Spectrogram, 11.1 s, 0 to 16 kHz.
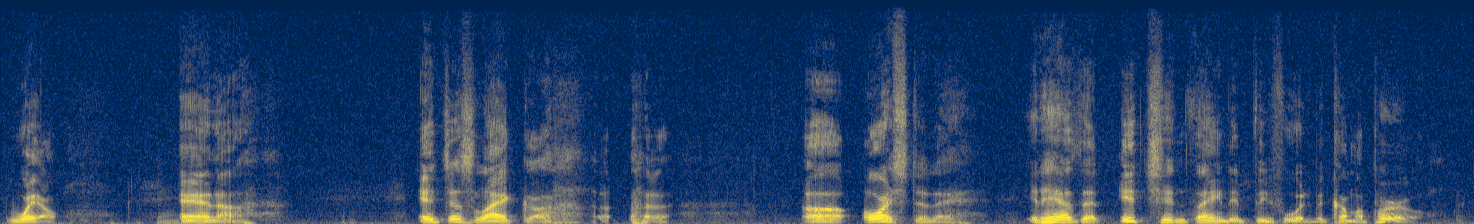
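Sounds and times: man clearing his throat: 4.0 - 5.1.

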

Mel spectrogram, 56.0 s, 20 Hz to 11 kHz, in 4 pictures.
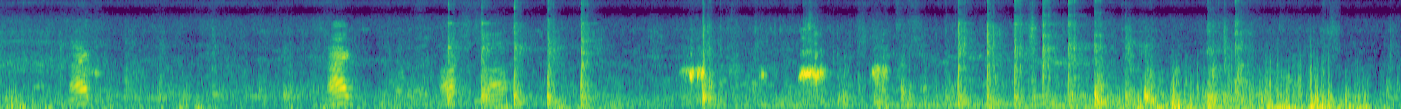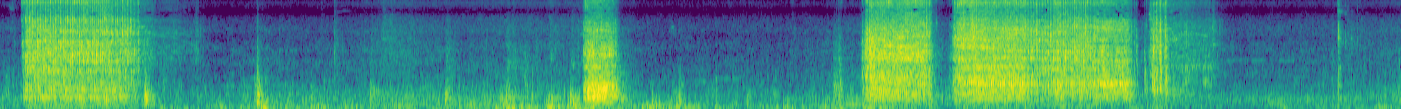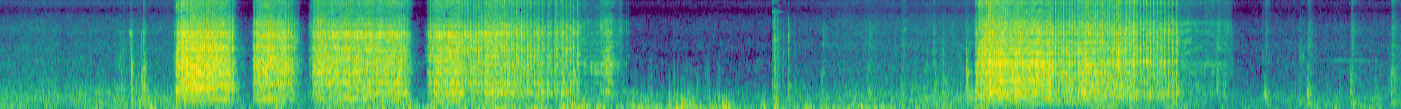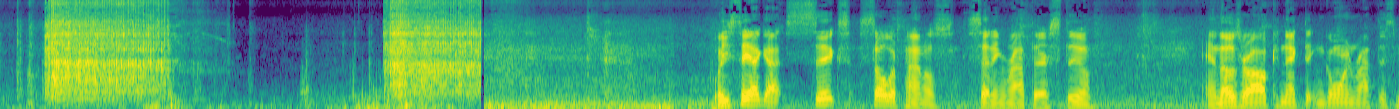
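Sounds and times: construction tool bursts: 14.2 - 15.8, 19.8 - 20.3, 22.6 - 26.2, 29.8 - 34.3, 37.7 - 40.4, 42.3 - 44.4, 45.8 - 47.2.

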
